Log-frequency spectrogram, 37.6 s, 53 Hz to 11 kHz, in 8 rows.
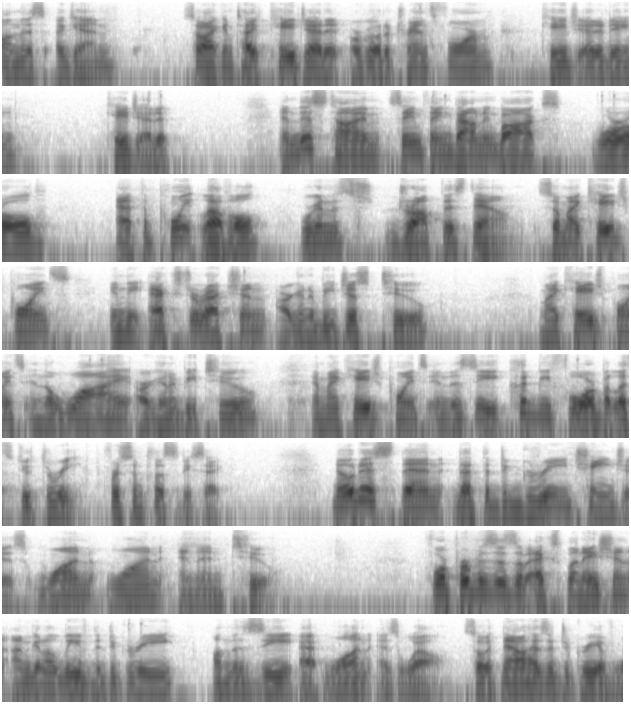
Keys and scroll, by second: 16.7 2, 17.3 Return, 20.3 2, 20.4 Return, 24.0 3, 24.2 Return, 35.2 1, 35.8 Return.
